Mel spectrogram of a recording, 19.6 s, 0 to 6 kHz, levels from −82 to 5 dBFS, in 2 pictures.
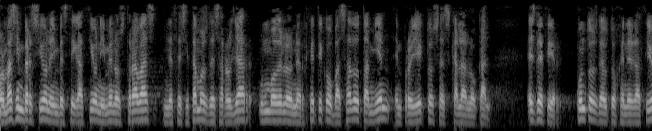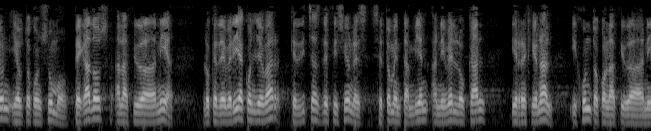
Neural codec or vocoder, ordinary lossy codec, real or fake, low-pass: none; none; real; 5.4 kHz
